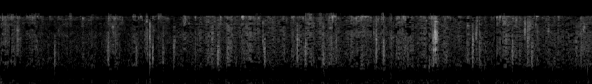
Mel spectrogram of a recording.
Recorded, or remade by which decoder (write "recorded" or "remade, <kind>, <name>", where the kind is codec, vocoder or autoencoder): recorded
